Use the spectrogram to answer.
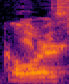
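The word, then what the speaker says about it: Kohr's: It's Coors, K-O-H-R-S. I think it's pronounced Coors.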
